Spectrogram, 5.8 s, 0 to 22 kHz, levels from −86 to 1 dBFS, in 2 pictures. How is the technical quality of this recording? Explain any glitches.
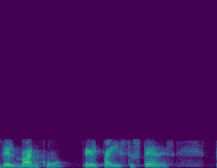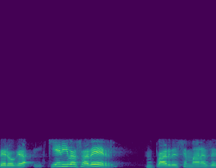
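There are no glitches in the speech, which arrives over an ordinary telephone line using G.711 A-law coding at 64 kbps, so its bandwidth is held to about 300 Hz to 3.6 kHz and any coding texture stays faint at most.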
